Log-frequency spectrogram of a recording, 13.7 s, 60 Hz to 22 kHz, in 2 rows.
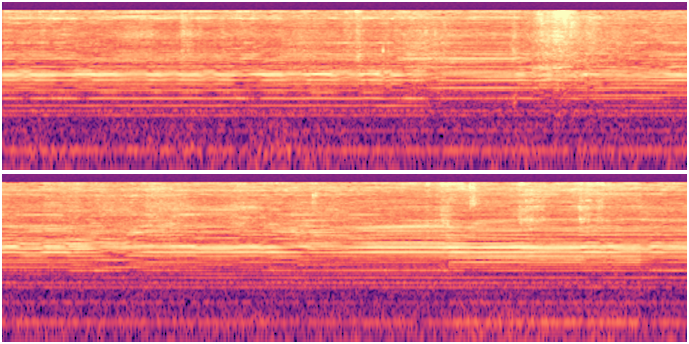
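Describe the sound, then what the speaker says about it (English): Electric dog clippers with a 40 blade trim a poodle's coat, giving a faint, steady buzz that hums unbroken from start to finish. "I'm taking my clipper straight in with a light touch and sharpening up the edges"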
